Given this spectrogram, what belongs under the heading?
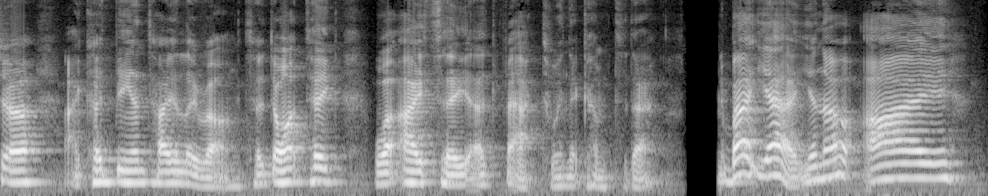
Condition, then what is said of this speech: Cerebral palsy. I have cerebral palsy, which affects my speech to an extent, as well as my hand-eye coordination and balance.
